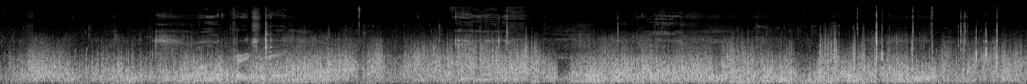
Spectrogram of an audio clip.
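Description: Wind buffeting the microphone over open water: a loud, steady rush that briefly dips a few times.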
